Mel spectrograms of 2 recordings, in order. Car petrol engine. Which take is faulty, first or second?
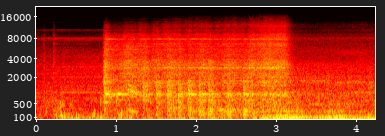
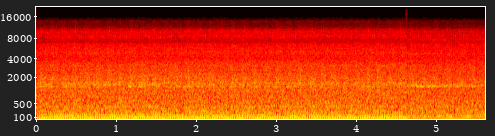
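first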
